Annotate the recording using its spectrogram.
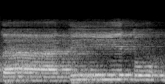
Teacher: ta itu ada sifat hamasnya. Hamas itu desisan, ada desisan. Jadi seakan-akan ada suara yang itu keluar.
